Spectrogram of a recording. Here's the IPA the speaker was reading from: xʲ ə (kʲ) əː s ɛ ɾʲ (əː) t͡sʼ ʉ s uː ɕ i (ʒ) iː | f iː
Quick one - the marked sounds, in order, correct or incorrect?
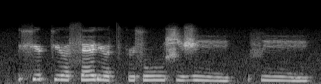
correct, correct, correct

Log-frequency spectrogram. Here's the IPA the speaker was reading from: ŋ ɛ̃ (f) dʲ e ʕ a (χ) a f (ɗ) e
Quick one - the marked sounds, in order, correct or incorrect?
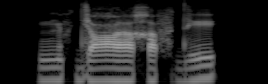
correct, correct, incorrect

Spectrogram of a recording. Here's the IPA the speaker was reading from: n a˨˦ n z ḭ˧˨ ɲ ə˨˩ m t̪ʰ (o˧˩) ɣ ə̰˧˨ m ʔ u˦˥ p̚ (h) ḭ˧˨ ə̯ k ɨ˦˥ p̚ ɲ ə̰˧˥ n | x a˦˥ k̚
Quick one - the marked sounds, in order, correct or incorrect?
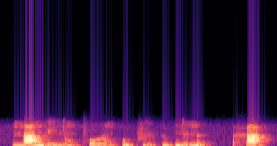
correct, incorrect

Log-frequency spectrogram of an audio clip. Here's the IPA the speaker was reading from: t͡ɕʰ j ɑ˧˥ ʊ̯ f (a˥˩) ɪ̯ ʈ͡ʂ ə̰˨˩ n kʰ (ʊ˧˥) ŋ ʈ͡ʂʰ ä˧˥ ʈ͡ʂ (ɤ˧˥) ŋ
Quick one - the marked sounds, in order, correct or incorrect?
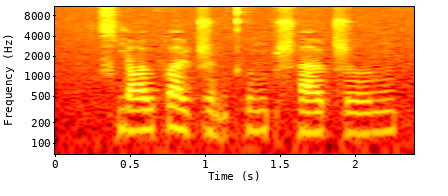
correct, correct, correct

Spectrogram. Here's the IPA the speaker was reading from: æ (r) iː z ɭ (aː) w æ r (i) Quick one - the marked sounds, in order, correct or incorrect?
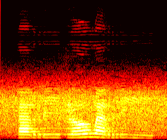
correct, incorrect, incorrect

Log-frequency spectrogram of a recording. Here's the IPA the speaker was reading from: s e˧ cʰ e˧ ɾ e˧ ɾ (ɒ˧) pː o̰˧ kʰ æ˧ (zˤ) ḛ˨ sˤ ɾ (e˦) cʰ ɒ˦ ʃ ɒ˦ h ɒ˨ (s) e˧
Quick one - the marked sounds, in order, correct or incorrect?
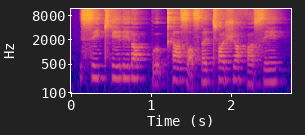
correct, correct, correct, correct

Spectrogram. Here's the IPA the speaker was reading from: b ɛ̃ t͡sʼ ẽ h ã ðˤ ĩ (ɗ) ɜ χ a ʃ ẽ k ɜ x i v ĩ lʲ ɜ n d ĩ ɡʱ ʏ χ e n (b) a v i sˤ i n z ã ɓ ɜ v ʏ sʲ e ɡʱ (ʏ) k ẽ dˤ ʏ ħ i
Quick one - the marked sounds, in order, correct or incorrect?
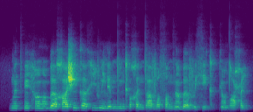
incorrect, incorrect, correct

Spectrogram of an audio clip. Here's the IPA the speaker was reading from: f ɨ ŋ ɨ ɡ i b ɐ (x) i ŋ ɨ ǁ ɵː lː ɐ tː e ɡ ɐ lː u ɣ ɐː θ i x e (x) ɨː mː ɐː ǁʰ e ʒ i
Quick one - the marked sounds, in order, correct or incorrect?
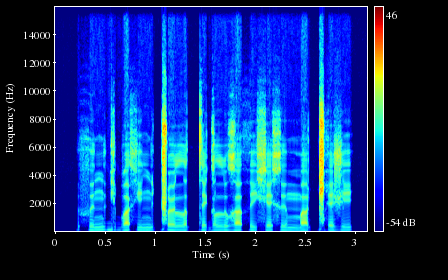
correct, correct

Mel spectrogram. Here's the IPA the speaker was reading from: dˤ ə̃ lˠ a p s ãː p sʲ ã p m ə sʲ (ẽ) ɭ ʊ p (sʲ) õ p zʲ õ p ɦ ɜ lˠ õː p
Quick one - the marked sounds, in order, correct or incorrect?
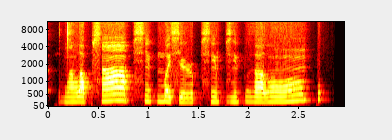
incorrect, correct

